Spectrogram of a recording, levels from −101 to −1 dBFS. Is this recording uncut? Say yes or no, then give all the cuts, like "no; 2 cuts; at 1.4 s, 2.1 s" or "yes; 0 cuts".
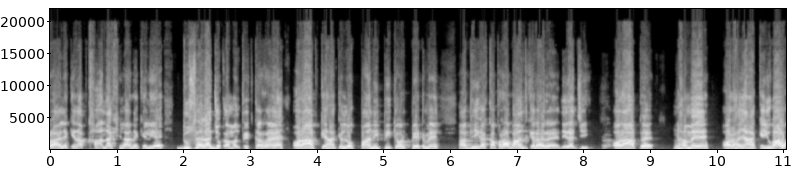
yes; 0 cuts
